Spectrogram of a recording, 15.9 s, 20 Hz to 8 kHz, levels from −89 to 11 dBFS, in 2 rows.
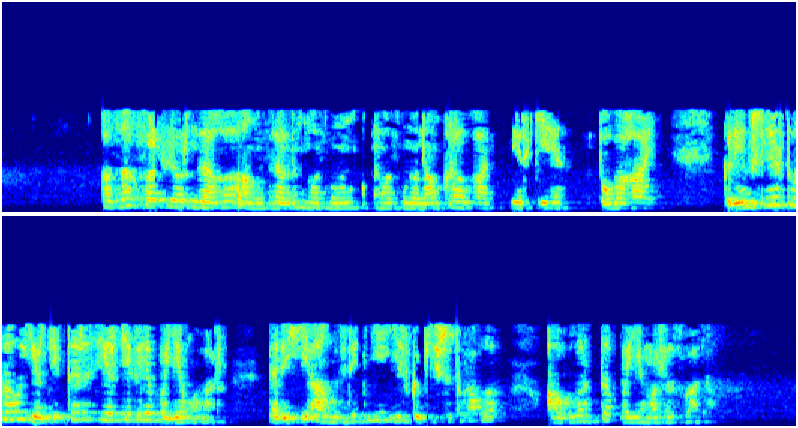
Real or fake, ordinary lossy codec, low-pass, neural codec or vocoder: real; AAC, 16 kbps; 7.2 kHz; none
